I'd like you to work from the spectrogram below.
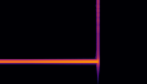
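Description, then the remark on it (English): A single steady, high-pitched censor bleep sounds for about one second, loud and clean, then cuts off abruptly into silence. No voices are heard. “Just go ahead and throw a bleep over that.”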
